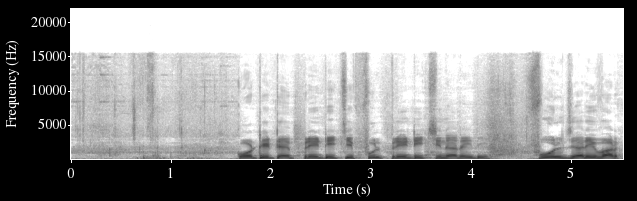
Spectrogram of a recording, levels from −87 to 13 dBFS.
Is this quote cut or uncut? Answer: cut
